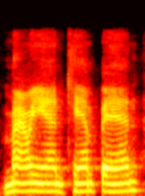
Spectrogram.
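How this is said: The name is pronounced with American English sounds. "say it in the American way"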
